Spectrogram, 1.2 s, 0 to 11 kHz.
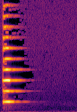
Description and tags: violin spiccato C5
spiccato, violin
